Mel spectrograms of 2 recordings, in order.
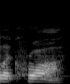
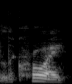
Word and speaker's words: LaCroix: 12 model from john lacroix of the bustling metropolis of st thomas ontario i suppose americans would probably try and pronounce it lacroix and you don't get away with that here i don't know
